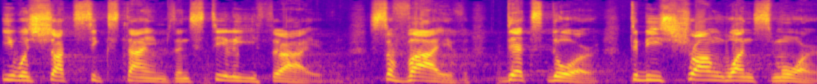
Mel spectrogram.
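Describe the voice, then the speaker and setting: A man with a Jamaican accent, lively intonation and a fairly slow pace. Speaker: dub poet. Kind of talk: poetry reading.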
